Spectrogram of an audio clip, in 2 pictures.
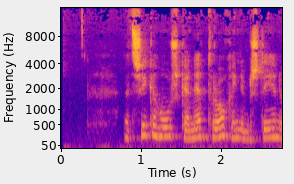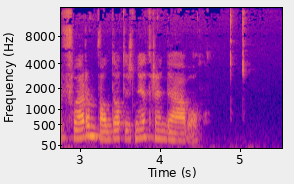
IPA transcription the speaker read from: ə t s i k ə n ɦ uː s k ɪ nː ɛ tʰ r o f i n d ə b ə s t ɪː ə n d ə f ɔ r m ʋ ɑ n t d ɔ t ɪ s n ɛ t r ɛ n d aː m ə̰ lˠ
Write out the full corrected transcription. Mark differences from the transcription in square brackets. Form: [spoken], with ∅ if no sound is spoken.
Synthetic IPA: ə t s i k ə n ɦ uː s k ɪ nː ɛ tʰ r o [x] i n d ə b ə s t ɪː ə n d ə f ɔ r m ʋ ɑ n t d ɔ t ɪ s n ɛ t r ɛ n d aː [b] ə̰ lˠ

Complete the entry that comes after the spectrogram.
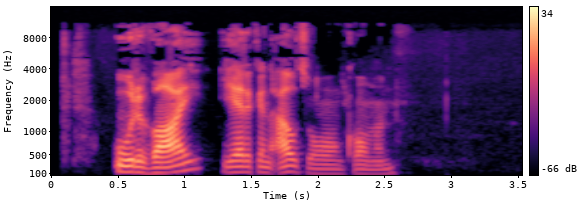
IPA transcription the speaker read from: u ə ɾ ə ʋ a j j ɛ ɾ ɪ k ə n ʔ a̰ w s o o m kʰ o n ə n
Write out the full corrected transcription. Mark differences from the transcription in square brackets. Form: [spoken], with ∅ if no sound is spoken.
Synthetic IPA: u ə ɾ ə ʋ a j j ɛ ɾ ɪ k ə n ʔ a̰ w [t] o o [n] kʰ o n ə n

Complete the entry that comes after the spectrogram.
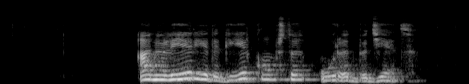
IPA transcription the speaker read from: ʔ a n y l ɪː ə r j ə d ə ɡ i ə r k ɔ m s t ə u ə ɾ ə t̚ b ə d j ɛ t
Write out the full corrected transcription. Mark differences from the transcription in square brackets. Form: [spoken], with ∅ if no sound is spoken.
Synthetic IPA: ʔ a n y l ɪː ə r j ə d ə ɡ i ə r k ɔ m s t ə u ə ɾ ə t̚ b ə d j ɛ t

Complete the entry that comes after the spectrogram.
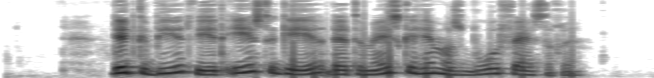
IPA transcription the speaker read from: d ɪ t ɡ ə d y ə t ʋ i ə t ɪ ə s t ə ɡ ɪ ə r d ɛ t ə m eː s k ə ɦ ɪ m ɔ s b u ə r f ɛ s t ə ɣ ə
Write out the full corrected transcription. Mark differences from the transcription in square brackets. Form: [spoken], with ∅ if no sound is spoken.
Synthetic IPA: d ɪ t ɡ ə [b] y ə t ʋ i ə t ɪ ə s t ə ɡ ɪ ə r d ɛ t ə m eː s k ə ɦ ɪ m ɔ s b u ə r f ɛ s t ə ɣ ə

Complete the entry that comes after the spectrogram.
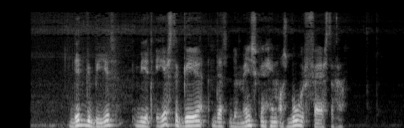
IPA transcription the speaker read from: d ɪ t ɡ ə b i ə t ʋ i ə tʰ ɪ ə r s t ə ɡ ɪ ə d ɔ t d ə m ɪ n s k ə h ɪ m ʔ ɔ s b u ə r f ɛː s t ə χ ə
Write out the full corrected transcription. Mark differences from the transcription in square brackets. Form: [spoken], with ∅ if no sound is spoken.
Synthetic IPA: d ɪ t ɡ ə b i ə t ʋ i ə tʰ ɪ ə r s t ə ɡ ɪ ə d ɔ t d ə m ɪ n s k ə h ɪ m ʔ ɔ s b u ə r f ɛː s t ə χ ə

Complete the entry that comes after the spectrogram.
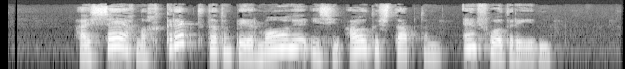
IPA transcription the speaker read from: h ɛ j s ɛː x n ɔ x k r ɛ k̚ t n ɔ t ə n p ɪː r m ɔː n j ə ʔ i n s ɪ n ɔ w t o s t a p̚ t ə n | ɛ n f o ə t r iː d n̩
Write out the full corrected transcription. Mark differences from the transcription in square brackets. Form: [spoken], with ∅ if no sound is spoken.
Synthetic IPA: h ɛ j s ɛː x n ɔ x k r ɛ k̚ t [d] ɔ t ə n p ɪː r m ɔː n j ə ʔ i n s [i] n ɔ w t o s t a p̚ t ə n | ɛ n f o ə t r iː d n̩

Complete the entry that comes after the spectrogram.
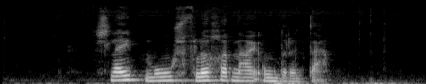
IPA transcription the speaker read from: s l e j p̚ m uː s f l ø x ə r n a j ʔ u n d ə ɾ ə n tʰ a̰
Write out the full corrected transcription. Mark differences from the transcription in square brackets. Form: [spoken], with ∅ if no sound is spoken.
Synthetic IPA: s l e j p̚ m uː s f l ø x ə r n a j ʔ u n d ə ɾ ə n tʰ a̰

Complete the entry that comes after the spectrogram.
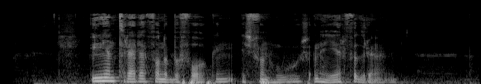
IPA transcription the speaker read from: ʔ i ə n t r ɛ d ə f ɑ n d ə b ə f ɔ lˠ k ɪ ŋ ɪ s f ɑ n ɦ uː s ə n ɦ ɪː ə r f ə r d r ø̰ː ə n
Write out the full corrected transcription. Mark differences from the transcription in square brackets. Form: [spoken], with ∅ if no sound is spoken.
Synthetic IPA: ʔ i ə n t r ɛ d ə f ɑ n d ə b ə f ɔ lˠ k ɪ ŋ ɪ s f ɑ n ɦ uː s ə n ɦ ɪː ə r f ə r d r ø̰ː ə n

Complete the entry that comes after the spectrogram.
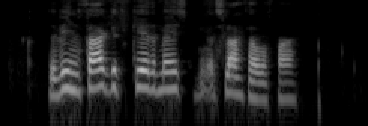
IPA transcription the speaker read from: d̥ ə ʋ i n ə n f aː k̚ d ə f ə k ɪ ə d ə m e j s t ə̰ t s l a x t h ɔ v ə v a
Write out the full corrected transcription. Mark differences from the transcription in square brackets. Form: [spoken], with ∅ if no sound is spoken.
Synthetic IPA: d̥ ə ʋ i n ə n f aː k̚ d ə f ə k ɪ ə d ə m e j s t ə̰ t s l a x t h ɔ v ə [f] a

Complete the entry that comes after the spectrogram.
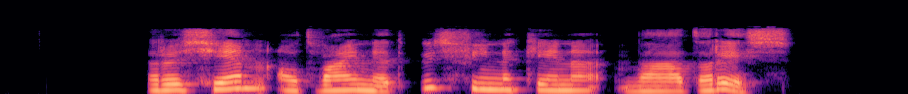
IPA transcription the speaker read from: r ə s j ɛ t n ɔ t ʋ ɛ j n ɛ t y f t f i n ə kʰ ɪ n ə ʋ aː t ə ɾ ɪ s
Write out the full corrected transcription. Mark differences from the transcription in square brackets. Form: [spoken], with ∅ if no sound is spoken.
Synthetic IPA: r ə s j ɛ [∅] n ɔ t ʋ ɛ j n ɛ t y [∅] t f i n ə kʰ ɪ n ə ʋ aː t ə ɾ ɪ s

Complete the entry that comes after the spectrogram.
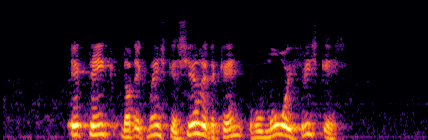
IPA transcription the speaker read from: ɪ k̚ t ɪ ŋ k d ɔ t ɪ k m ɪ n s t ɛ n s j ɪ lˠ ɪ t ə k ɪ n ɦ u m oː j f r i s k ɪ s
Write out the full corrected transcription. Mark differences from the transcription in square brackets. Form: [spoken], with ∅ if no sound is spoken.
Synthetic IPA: ɪ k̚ t ɪ ŋ k d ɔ t ɪ k m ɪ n s [k] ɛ n s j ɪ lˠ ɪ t ə k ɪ n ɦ u m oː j f r i s k ɪ s

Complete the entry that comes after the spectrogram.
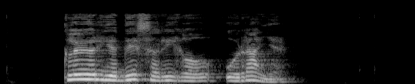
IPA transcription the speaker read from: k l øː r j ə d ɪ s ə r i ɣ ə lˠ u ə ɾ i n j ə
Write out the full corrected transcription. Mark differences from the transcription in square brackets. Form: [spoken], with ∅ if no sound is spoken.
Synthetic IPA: k l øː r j ə d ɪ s ə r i ɣ ə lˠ u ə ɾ [a] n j ə

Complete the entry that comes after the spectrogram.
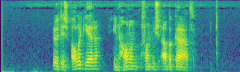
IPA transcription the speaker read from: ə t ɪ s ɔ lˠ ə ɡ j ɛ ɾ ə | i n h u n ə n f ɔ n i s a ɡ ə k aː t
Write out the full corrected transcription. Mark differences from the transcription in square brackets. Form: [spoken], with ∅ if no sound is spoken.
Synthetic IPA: ə t ɪ s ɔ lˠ ə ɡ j ɛ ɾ ə | i n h [ɔ] n ə n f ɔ n [y] s a [b] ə k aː t

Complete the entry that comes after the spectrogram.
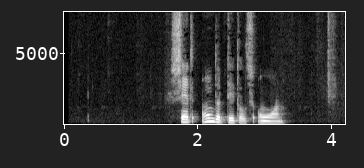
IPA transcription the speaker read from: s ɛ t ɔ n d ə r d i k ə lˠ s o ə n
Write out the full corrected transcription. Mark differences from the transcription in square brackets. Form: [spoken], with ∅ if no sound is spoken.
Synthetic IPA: s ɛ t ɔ n d ə r [t] i [t] ə lˠ s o ə n

